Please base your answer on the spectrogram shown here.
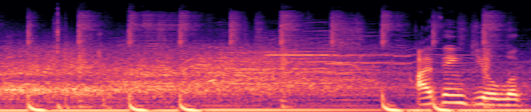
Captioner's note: stadium cheering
